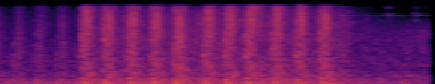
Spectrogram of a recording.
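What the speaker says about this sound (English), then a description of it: "Really liking the Bren Gun, good rate of fire." A Bren light machine gun fires in the video game Hell Let Loose on the El Alamein desert map: a rapid, loud burst of about a dozen evenly spaced shots, close and continuous, with no talk over it.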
